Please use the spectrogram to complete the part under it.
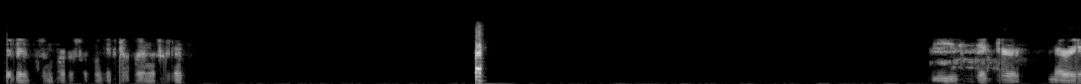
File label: Police, scanner audio trunk; H-Scottsdale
